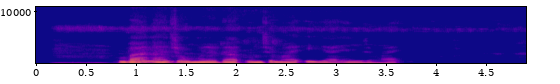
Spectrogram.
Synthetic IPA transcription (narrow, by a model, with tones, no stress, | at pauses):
baː˦naː˨d͡ʒɪ˦˨ŋwʊ˦ɽɽaː˦ɗɪ˦nd͡ʒɪ˨maː˦ʔiː˨jaː˨jɪ˦nd͡ʒɪ˨maː˦ʔiː˨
